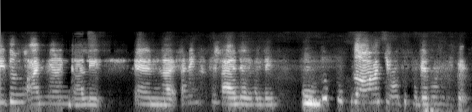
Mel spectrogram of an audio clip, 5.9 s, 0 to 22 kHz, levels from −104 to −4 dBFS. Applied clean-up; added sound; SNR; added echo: neural mask model Resemble Enhance denoiser.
